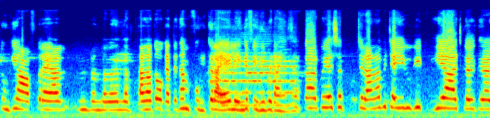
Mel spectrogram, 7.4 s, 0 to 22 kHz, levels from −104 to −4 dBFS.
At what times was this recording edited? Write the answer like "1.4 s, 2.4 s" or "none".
4.5 s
